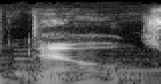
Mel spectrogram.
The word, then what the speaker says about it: The Dalles: We are at the Dalles, rhymes with pals.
